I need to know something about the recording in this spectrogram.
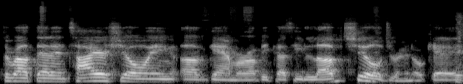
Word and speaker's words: Gamera: Some people say Gamera, but it's Gamera.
